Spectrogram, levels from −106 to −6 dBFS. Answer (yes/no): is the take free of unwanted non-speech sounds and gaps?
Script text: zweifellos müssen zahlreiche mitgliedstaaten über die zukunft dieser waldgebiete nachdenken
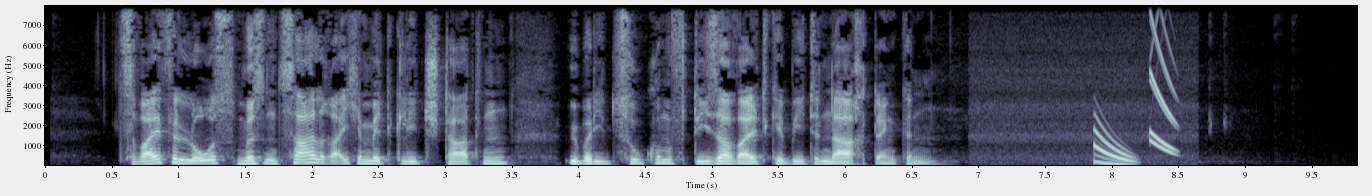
no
